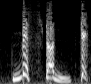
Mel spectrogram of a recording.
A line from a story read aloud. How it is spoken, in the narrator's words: said my aunt triumphantly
